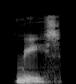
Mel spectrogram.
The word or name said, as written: Rhys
